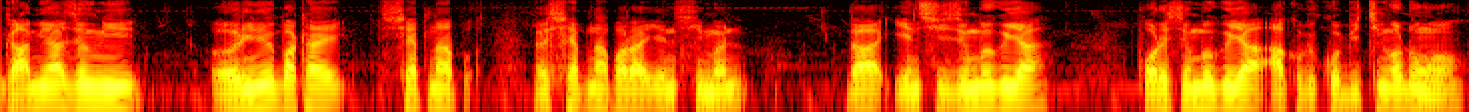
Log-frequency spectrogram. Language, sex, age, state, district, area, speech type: Bodo, male, 45-60, Assam, Baksa, rural, spontaneous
